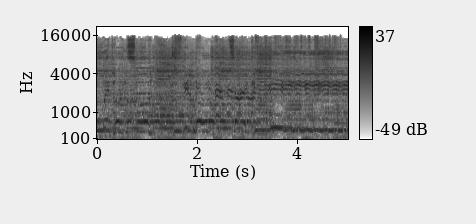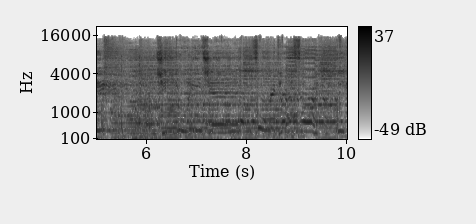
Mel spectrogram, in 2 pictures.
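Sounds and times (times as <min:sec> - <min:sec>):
amplified backing music: 0:00.0 - 0:10.0
woman singing into microphone: 0:00.0 - 0:10.0.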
